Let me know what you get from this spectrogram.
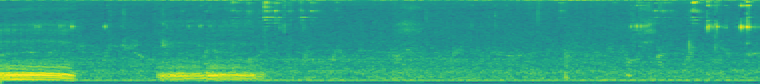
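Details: Kenya the basenji vocalizes at Anchor the toy fox terrier over a toy. Two warbling, grumbly utterances come in quick succession, then a long quiet stretch with faint rustles.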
